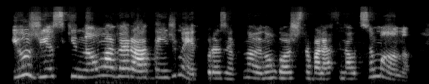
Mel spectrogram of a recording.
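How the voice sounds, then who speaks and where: The woman's voice is raised and projected, with a bright, sharp tone. She uses lively intonation. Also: dry, close sound with no echo. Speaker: sales trainer. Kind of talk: online training session. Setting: live stream with chat.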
